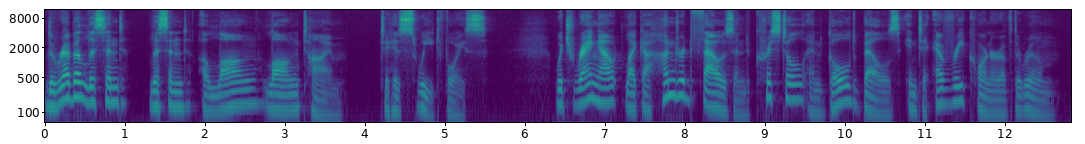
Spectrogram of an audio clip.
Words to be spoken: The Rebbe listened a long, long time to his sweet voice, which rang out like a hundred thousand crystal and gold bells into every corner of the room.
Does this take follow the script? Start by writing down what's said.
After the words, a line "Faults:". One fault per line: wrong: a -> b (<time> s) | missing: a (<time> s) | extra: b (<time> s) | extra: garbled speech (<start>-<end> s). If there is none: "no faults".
The Rebbe listened listened a long, long time to his sweet voice, which rang out like a hundred thousand crystal and gold bells into every corner of the room.
Faults:
extra: listened (1.3 s)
